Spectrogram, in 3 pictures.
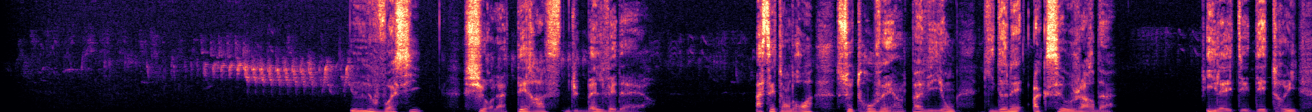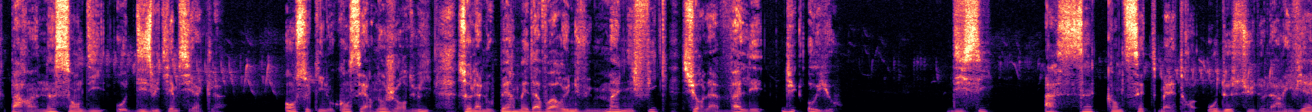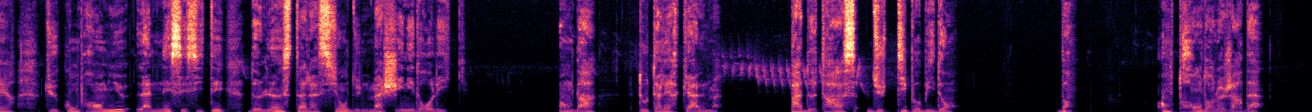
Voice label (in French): audioguide fr enfant; modave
